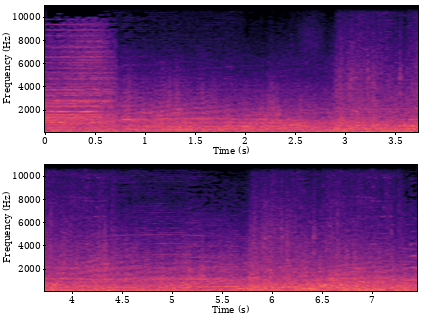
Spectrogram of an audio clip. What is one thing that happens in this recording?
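Racing pod engines roar and whine loudly at high speed.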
